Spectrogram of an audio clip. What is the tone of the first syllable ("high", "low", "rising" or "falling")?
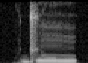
low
